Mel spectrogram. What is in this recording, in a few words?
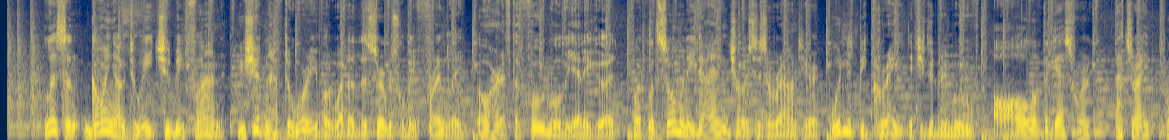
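English US Radio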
